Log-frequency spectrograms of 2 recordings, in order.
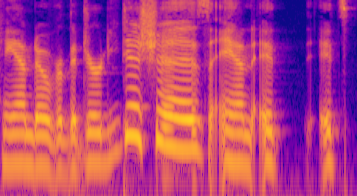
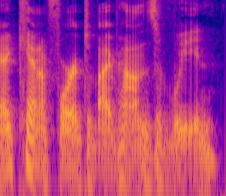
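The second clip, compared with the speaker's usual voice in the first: muttered aside; 8 semitones lower, 8 dB quieter than usual. Retold or imitated. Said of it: "Janelle's probably like".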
